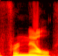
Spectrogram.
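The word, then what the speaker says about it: Fresnel: that I absolutely love a frenel remember the S is silent now a frel is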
